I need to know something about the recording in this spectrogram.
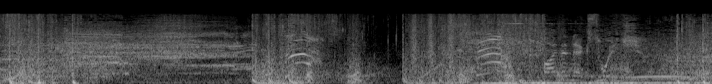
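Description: Zombies growl and moan nearby.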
